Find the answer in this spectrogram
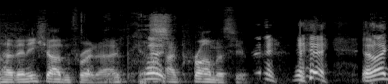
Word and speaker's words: Schadenfreude: And if I drop in Schadenfreude, people, whatever it is, what is it? Schadenfreude.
